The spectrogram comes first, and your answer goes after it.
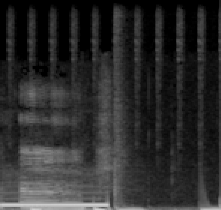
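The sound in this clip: A phone call rings out during a call-in game, a steady ringback tone holding for about a second before cutting off, with voices talking over and around it.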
